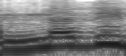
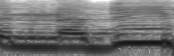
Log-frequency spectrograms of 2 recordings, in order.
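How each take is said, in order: First: नदी with a clipped short final इ; wrong short final vowel. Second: नदी with a long, held final ई; long final vowel. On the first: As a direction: cut the end of नदी short. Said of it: "नदी नहीं बोलते". (नदी का अंतिम इ छोटा बोलना गलत) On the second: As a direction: stretch the last ई of नदी. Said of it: "जैसे नदी बोलते हैं". (नदी का अंतिम ई लंबा) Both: Shown as a demonstration.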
